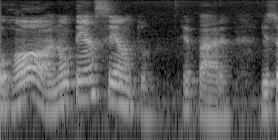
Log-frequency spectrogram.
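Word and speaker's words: ὁ: O artigo é ró. Ró. Vogal ômicron. Espírito forte. Então, vogal aspirada. Ró.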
